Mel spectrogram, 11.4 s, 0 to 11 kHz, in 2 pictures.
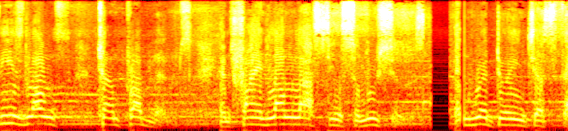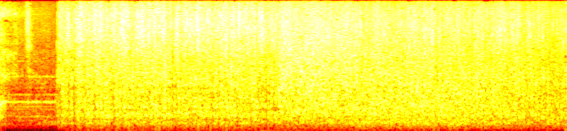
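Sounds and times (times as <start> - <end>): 
speech: 0.0 - 6.0
gusting breeze: 6.3 - 11.3
heavy rain: 6.3 - 11.3.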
